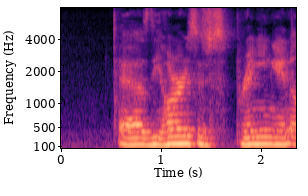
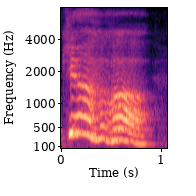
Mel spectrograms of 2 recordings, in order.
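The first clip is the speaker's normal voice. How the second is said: high, loud laughing cry; hammed-up burst of delight; villainous glee; 10 semitones higher, 5 dB louder than usual. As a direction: crow it like a gloating mad scientist.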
